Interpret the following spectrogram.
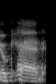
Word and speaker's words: Noked: Noked. It's Noked. It's like naked with an O. Noked. Naked with an O. The emphasis here is on the end of the word. It's like the last syllables.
